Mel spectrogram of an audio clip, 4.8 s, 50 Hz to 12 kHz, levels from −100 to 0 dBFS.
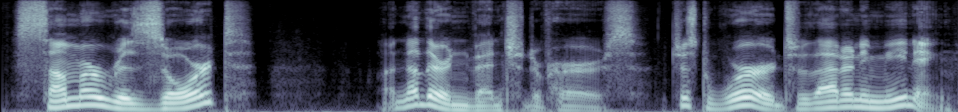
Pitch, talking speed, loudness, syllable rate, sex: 130 Hz, 115 wpm, -17 LUFS, 5.0 syllables/s, male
